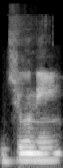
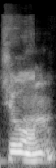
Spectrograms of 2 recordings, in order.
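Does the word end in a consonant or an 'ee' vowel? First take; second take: ee vowel; consonant. First: The word ends in an added ee vowel. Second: The word ends in an n sound. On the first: The speaker calls it wrong. "এটাকে জুনি উচ্চারণ করা যেত না?" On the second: The speaker calls it right. "আমরা জানি এই তিনটা শব্দেরই কেমন উচ্চারণ হবে"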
